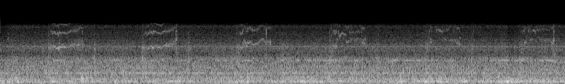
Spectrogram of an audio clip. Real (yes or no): yes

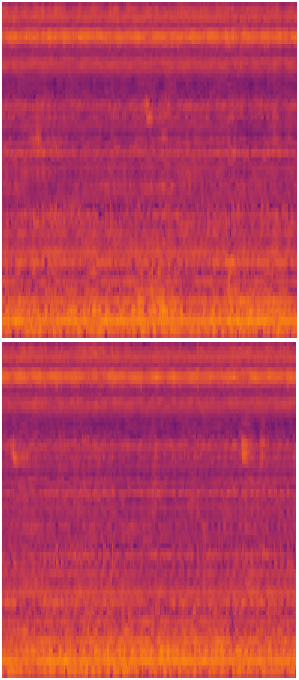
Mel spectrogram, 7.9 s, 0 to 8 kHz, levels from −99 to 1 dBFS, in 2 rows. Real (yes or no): no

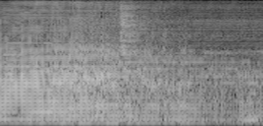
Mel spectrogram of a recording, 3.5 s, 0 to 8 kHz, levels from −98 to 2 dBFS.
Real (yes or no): no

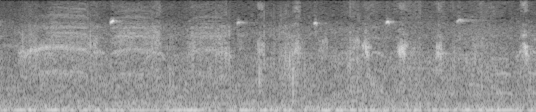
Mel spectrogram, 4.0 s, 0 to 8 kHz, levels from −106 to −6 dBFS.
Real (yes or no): yes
